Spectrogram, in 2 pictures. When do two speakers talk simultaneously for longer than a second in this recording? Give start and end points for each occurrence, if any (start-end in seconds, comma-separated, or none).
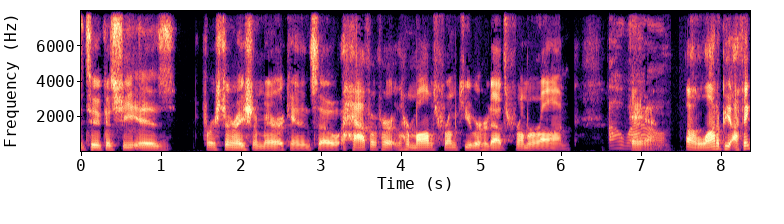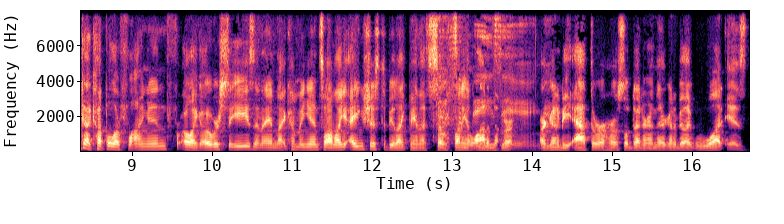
12.8-14.3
